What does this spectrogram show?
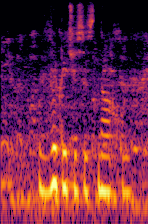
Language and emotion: Russian, angry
